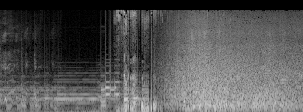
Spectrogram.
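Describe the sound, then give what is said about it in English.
Harmonic tones and clattering sounds give way to a broad, steady wash of ocean surf, with a faint busy ambience suggesting a crowded seaside boardwalk; no clear speech. “Follow the water, folks. Ice cold water for now. Let's be on the boardwalk.”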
